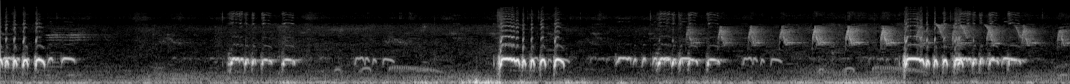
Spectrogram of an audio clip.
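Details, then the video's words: Wild local zebra dove singing as a lure, repeated bursts of soft cooing trills around the same pitch, phrases several notes long recurring every two to three seconds, with sharp clicks, low background rumble and a high chirping insect-like buzz late on. "pancingan burung perkutut Lokal alam"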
